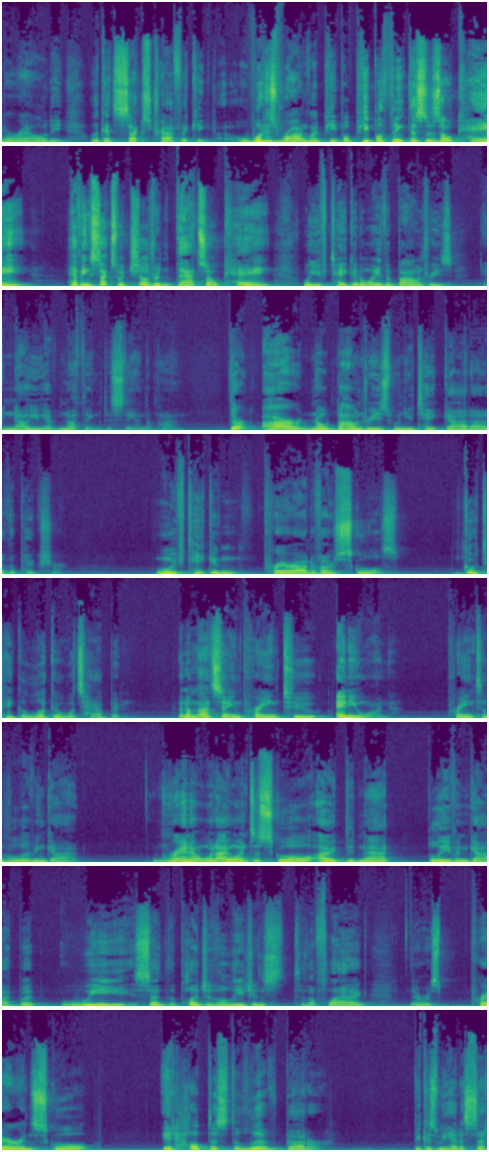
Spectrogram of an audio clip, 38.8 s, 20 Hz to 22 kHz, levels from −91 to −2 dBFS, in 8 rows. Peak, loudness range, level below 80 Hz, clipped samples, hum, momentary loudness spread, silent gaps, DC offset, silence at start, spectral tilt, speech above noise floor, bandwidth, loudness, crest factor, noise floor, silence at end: -2 dBFS; 7 LU; -38 dBFS; under 0.1%; none; 15 LU; none; under 0.1%; 0 s; -4.5 dB/octave; 31 dB; over 20 kHz; -20 LUFS; 20 dB; -51 dBFS; 0 s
